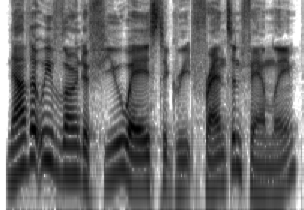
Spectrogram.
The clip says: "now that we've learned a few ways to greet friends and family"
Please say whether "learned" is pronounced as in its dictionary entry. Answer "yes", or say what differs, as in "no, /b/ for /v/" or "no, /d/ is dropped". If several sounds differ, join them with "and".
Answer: yes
